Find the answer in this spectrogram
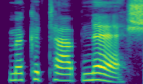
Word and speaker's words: ما كتبناش: And put the stress, hit the last bit of the what you're going to say with an ash. ما كتبناش.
